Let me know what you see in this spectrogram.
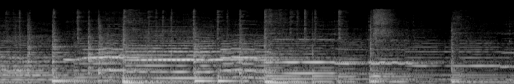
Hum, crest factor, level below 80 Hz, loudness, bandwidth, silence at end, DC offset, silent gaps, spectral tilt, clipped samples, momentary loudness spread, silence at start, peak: none; 14 dB; -34 dBFS; -20 LUFS; 14 kHz; 0 s; 0.6%; none; -6.5 dB/octave; under 0.1%; 13 LU; 0 s; -6 dBFS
